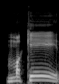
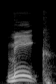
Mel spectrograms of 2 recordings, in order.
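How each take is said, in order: First: The final e is pronounced as a vowel. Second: The final e is silent. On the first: The speaker calls it wrong. "मके नहीं" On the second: The speaker calls it right. "क्योंकि last का ई silent है"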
